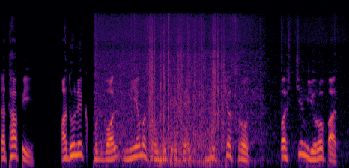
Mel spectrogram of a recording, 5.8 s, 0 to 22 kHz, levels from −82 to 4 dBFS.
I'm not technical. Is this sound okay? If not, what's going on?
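No. Two problems can be heard in this speech clip.

The first is noise suppressor artifacts, present from start to finish. A noise-reduction stage is turning down whatever it judges to be steady background hiss, so the noise sinks in the gaps between words and swells back up under the speech. The room's background noise gets noticeably louder from around 1.5 seconds, so the pumping is easier to hear after that point.

The second is loose connector crackle, from about 2.46 to 3.80 seconds. This sounds like a worn or dirty plug or socket that is briefly moving. Each time the contact breaks and remakes, the signal gets chopped, producing an uneven burst of scratching and crackling for a little over a second. Reseating or cleaning the cable and its connectors is the usual remedy.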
